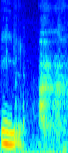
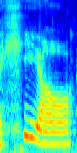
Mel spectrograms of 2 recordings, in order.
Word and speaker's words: heel: stitch eel heel not eel which will be disgusting the heel you know in french we don't pronounce the h it's really not something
